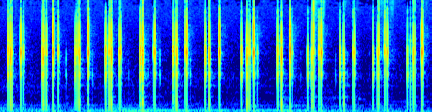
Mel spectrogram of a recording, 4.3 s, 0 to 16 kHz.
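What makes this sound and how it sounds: Long purple nails tap and scratch the two silver metal mic capsules on the plastic body of a Tascam DR-05 handheld recorder. About 23 sharp, dry clicks land in quick pairs and clusters with short quiet gaps between them. Each one is bright and crisp, with almost no low end and no ring after it.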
